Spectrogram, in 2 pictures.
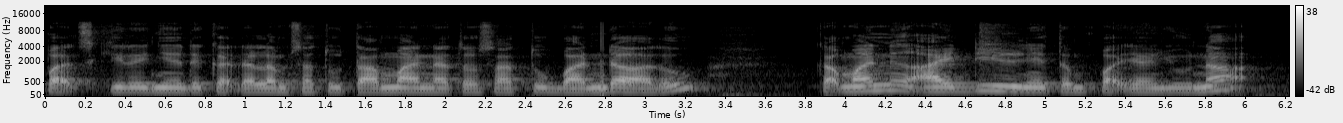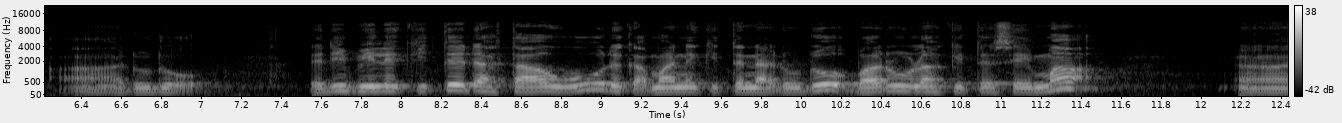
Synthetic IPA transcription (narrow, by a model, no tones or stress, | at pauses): pa̰t̪̚sə̥kiɾəɲə̃dəkat̪̚dalamsat̪ut̪amãnat̪awsat̪ubandat̪u | kaʔmanə̃ʔajdɪlɲə̃t̪əmpa̰t̪̚jaŋjunaʔə̰dudʊ̰ʔ | d͡ʒadibiləkit̪ədaht̪audəkat̪̚manə̃kit̪əna̰ʔdudʊʔbaɾulahkit̪əsemaʔ | ə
